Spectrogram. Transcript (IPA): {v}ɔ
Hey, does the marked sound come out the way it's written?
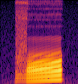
yes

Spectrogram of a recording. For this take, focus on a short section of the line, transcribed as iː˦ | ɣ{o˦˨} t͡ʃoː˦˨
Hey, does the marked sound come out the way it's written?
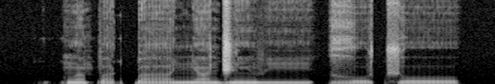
no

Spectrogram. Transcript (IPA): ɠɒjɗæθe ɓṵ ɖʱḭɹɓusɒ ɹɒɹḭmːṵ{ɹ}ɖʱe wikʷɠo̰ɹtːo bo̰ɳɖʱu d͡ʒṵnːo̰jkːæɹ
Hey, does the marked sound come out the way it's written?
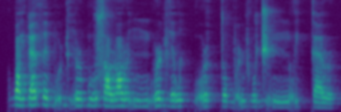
yes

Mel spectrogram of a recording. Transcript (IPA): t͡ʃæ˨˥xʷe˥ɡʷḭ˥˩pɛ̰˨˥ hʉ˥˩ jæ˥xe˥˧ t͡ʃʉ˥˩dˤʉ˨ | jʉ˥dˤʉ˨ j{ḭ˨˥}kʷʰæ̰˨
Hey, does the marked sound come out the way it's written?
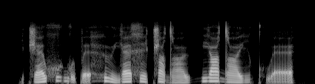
no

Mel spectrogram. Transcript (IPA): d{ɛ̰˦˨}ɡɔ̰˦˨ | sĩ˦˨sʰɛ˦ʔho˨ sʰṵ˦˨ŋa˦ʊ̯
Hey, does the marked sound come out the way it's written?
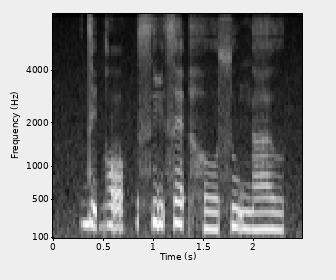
no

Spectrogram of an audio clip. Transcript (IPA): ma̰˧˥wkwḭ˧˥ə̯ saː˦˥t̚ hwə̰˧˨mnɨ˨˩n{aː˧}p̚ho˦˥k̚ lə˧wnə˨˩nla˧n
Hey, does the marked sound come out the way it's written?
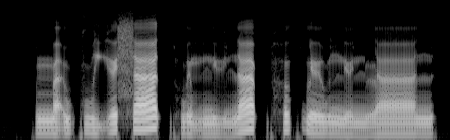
no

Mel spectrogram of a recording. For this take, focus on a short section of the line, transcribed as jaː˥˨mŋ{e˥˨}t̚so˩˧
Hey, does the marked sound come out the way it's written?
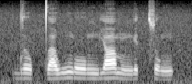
no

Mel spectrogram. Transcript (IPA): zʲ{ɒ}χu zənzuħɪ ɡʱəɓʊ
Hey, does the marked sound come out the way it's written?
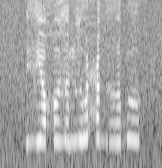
yes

